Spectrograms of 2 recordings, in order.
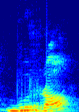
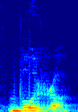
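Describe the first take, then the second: First: The stress is on the last syllable. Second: The stress is on the first syllable. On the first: The speaker calls it wrong. "It's not burro" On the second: The speaker calls it right. "Without the accent"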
